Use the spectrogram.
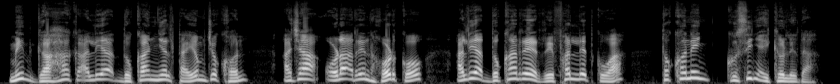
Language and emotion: Santali, happy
